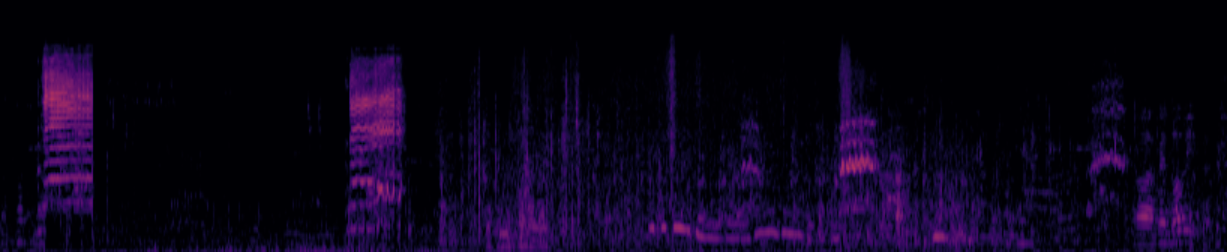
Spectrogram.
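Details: Goat bleating in two loud, harmonic, wavering bursts near the start, a third around eleven seconds and a fainter one near the end, with quieter murmured sounds and low rustling between them.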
